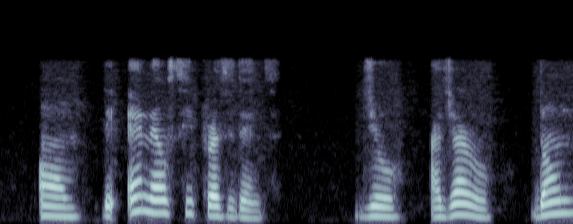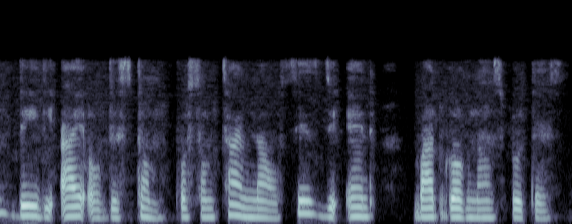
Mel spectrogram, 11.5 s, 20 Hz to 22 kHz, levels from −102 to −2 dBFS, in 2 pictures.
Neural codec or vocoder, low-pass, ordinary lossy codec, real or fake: none; 7.2 kHz; Opus, 64 kbps; real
